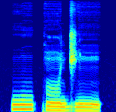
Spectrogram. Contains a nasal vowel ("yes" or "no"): yes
